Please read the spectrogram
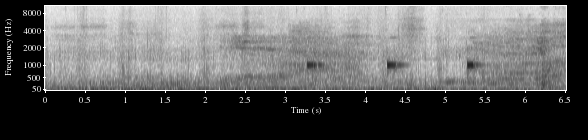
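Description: Three short electronic beeps, evenly spaced about a second apart in the second half and the loudest sounds, over a steady background of street noise.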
